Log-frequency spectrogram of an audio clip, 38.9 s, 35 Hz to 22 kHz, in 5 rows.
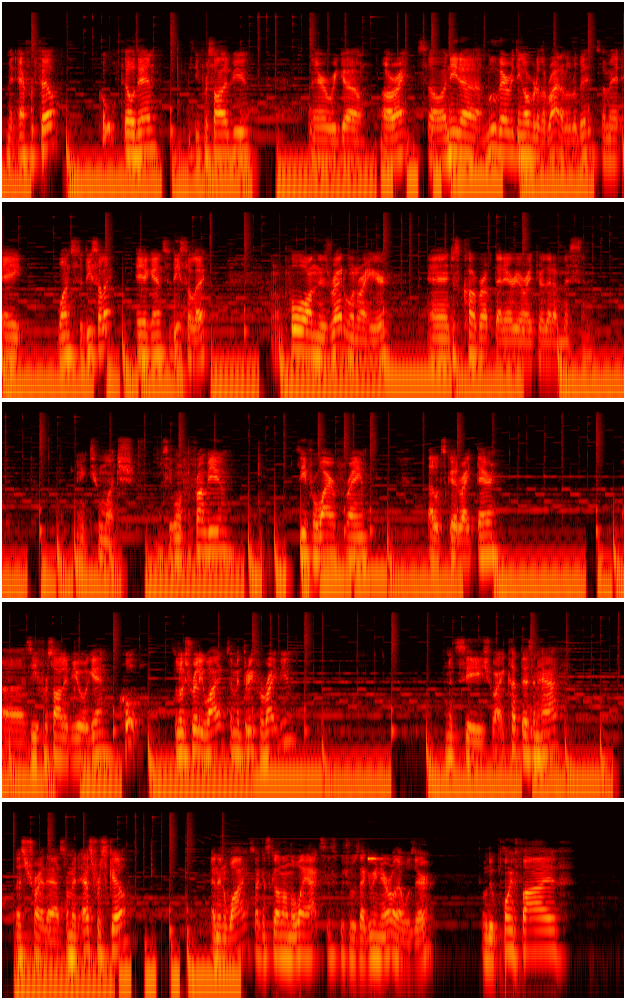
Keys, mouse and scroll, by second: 0.7 f, 2.2 z, 2.7-3.9 scroll down 6, 4.1 scroll down 2, 8.5 a, 9.4 a, 12.3 click, 17.8 KP_1, 18.7 z, 19.3-20.0 scroll up 2, 20.0-20.9 shift+scroll up 3, 23.7 z, 24.1 middle click, 25.2-26.4 scroll down 3, 26.4 KP_3, 27.2 scroll up 2, 32.9 s.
